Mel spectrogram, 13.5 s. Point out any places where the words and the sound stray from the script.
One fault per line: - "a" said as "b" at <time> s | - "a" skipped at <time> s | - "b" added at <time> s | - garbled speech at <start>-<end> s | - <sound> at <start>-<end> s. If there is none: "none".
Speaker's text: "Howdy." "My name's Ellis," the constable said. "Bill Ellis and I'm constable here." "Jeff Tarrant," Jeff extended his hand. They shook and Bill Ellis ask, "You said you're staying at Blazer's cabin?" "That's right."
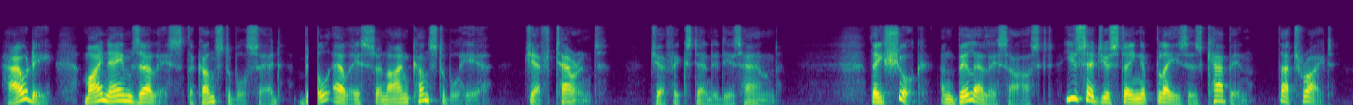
- dropout at 3.1-3.2 s
- "ask" said as "asked" at 10.1 s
